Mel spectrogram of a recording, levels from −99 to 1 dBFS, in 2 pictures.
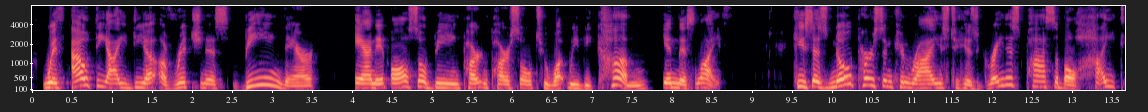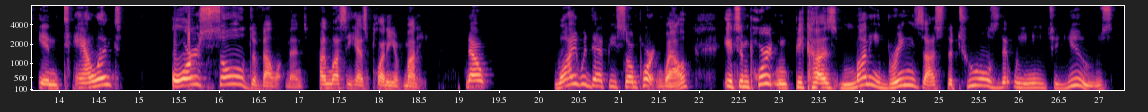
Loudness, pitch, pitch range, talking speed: -22 LUFS, 155 Hz, 135-195 Hz, 140 wpm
